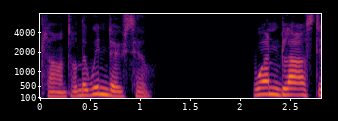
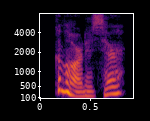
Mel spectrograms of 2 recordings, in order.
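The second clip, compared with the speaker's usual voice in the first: light Irish brogue greeting a customer; a hint of an Irish shopkeeper's lilt. A narrator's reading. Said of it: "in a voice that was coloured with an Irish brogue".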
